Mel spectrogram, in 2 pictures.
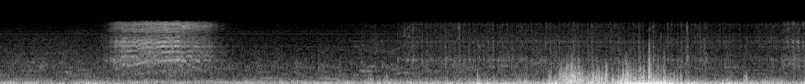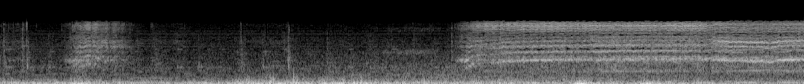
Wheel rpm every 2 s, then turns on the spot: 40, 10, 20, 20, 20, 0, 100, 160.
4-8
